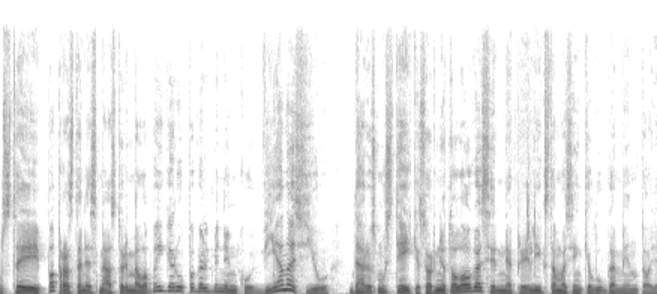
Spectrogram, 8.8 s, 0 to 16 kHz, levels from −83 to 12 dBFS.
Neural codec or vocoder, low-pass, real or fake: none; 14.4 kHz; real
